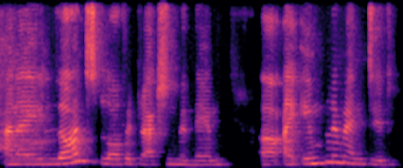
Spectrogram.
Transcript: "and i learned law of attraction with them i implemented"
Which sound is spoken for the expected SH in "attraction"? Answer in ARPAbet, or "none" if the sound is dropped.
SH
